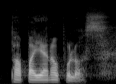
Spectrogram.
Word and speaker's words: Papagiannopoulos: is that famous last name how do you pronounce it papaya nopales that easy really really easy it's gonna be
